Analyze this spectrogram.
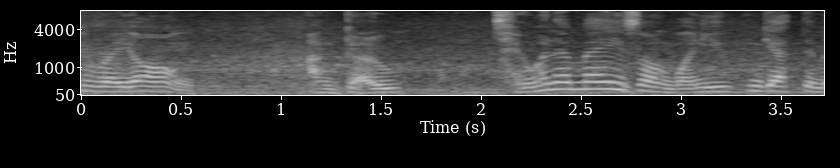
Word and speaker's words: Amazon: Before we go any further, I'm just going to say Amazon is how it's pronounced in Thailand. So I'm going to get you used to that if you're not in Thailand, because if you ask for the Amazon, people are going to have no idea what you're talking about.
